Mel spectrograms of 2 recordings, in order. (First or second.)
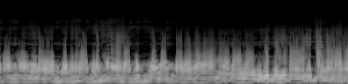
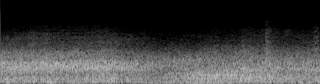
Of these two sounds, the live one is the second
